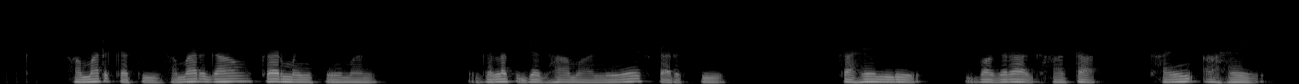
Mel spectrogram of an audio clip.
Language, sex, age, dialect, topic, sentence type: Chhattisgarhi, male, 25-30, Northern/Bhandar, banking, statement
